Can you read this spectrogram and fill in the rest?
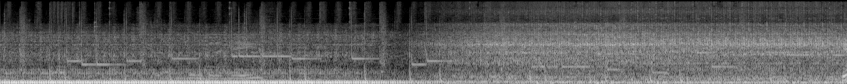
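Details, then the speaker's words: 2001 LB7 Duramax diesel with a sticking number 4 injector idles after a diesel purge. Steady, even low rumble without sharp knocks, music over it. Smoother than before, still slight haze; injectors seem happier. "you know it's idling a lot smoother there's still just a little bit of hazy smoke but seems like the injectors are a bit happier"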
